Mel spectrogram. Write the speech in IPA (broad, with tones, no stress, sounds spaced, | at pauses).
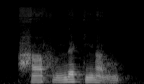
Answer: h ã˧ f u˧ n ɛ˦ k ĩ˧ ɾ ã˨ ɾ u˧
